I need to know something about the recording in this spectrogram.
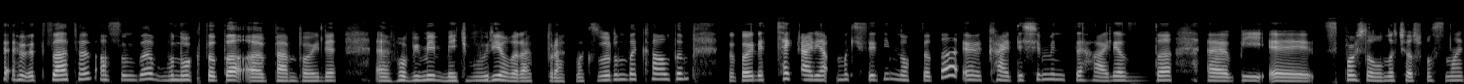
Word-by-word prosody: Evet, 200 -3 0
zaten 225 +3 +4
aslında 215 +3 -2
bu 205 +1 -6
noktada, 200 -1 +3
aaa, 165 -1 +4
ben, 175 -1 +4
böyle, 175 +1 0 0.4
eee, 175 0 +1
hobimi 195 +2 +1
mecburi 185 +3 +1
olarak 160 -2 0 0.2
bırakmak 160 0 -5
zorunda 230 +5 -1
kaldım 250 +1 -1 0.4
ve, - - -2
böyle, 195 +2 +5
tekrar 235 -5 +5
yapmak 215 +2 -1
istediğim 230 +3 -6
noktada, 205 - -1
eee, 210 -1 +2
kardeşimin 215 +4 -1
de 200 - +1
hâlihazırda, 185 0 -1 0.4
eee, 175 -2 +4
bir, 180 -2 0
eee, 160 -3 +4
spor 215 0 -2
salonunda 185 -2 -1
çalışmasından 185 +1 -4
195 Hz, 125 wpm, -26 LUFS, 175-215 Hz, 0.4 s, böyle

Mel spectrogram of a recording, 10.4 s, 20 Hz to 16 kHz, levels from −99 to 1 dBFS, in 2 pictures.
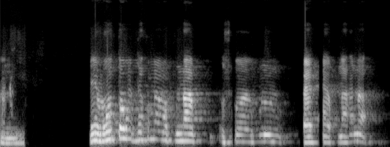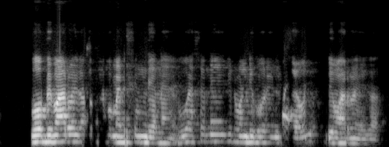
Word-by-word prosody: हाँ 135 - -4
जी। 120 0 -3 1.0
नहीं 185 - +8
वो 195 +4 +8
तो 245 - +11 0.2
देखो 195 +2 -4
मैं 215 - -7
अपना 180 -1 +3 0.5
उसको 145 +2 -9
उम, 160 +1 -3 0.4
बैठता 145 +1 0
है 140 - -5
अपना 145 +1 -8
है 165 - -9
ना? - - -2 0.8
वो 155 +1 +6
बीमार 160 +1 +6
होएगा 165 -1 -5
तो - - -21
उसको 155 0 -20
मेडिसिन 145 0 -3
देना 135 -2 -7
है, 125 - -15
वो 145 +4 -12
ऐसा 155 +2 -21
नहीं 165 0 -13
है 165 - -15
कि 170 - -24
ट्वेंटी 150 -2 -5
फोर 145 0 -12
इन 275 0 -12
टू 400 - -9
सेवेन 385 -6 -12
वो - - -33 0.2
बीमार 125 -2 -6
में 125 0 -11
होएगा। 110 -1 -22
155 Hz, 215 wpm, -19 LUFS, 140-165 Hz, 1.0 s, तो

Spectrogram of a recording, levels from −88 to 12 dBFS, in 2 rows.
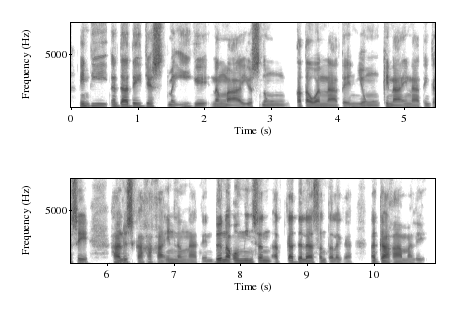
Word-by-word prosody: hindi 165 0 -3
nada-digest 135 -3 +2
maigi 125 -1 -5
ng 120 -1 -1
maayos 115 0 +1
nung 115 0 -12
katawan 120 -1 0
natin 115 +1 -3
'yong 110 -1 -7
kinain 115 -2 -2
natin 110 +2 -5
kasi 140 +4 +4 0.4
halos 130 0 +7
kakakain 120 -2 -2
lang 110 -1 -7
natin. 105 0 -7
Doon 155 +2 +6
ako 150 0 -1
minsan 130 -2 +1
at 135 - -2
kadalasan 125 -1 +3
talaga 115 -3 -6 0.3
nagkakamali. 105 -5 +1
120 Hz, 125 wpm, -24 LUFS, 115-130 Hz, 0.4 s, halos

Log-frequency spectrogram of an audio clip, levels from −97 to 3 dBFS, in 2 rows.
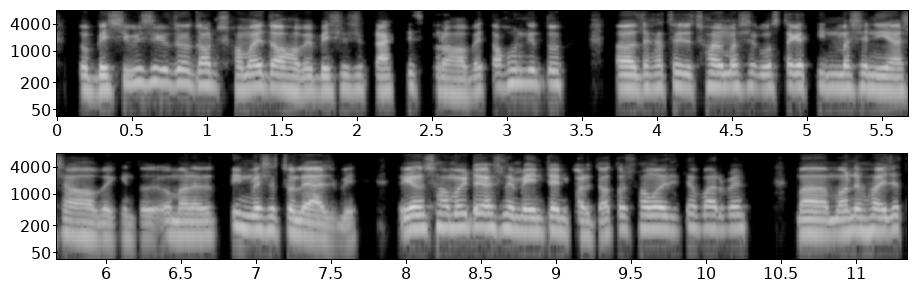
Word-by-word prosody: তো - - 0
বেশি, 145 0 +2
বেশি, 205 0 -3
ও - - -4 0.2
যখন 180 -1 +1
সময় 155 +3 +3
দেওয়া 150 -2 +6
হবে, 135 +1 -1
বেশি, 140 +2 -3
বেশি, 145 0 -9
প্র্যাকটিস 140 +5 0
করা 130 -2 -3
হবে 120 +3 -3
তখন 190 +4 -2
কিন্তু 190 -1 -3 0.4
আ - - +3
দেখা 155 0 -2
যাচ্ছে 170 - -4
যে - - -4
৬ 165 -1 +2
মাসের 165 0 -3
কোর্সটাকে 160 +1 +2
৩ 160 -2 -7
মাসে 155 0 -1
নিয়ে 140 -1 +3
আসা 135 0 -5
হবে 115 -1 -3
কিন্তু। 110 -2 -12 0.2
অ - - -1
মানে 125 0 0 0.2
৩ 195 -2 0
মাসে 160 -1 +2
চলে 130 -3 +4
আসবে। 100 -1 -4 0.3
এইখানে 170 +3 +6
সময়টাই 185 0 +4
আসলে 175 -1 0
মেইনটেইন 150 0 +4
করে। 130 -1 0
যত 130 - -3
সময় 170 0 +3
দিতে 170 +4 -6
পারবেন 175 0 -1 0.4
বা 140 - +4 0.2
মনে 145 +2 +2
হয় 155 -1 +3
যে - - -1
155 Hz, 250 wpm, -24 LUFS, 140-170 Hz, 0.4 s, দেওয়া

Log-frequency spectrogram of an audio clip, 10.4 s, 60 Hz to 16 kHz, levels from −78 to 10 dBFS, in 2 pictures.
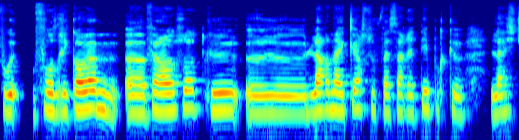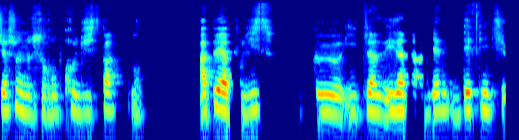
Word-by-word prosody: faut 375 - +3 0.2
faudrait 195 -2 0
quand 205 0 +9
même, 210 -5 +5
heu, 180 0 +2
faire 195 +1 +2
en 195 0 +6
sorte 215 +2 -3
que, 200 0 +3
heu, 175 -1 -1
l'arnaqueur 195 +2 +1
se 210 -2 -12
fasse 185 -1 -7
arrêter 180 +3 -4
pour 200 -1 -15
que 175 -3 -7 0.3
la 175 +1 -1
situation 195 +3 -4
ne 180 - -7
se 180 +1 -9
reproduise 180 0 -9
pas. 195 -1 -5
Donc - - -18 0.5
appeler 195 +4 +5
la 195 - +9
police 200 - -10 0.2
pour 185 - -46
qu'eux, 185 -3 -1
ils 180 -1 -13
int 185 -3 +1
ils 195 +5 +1
interviennent 195 0 -3
définitive 200 +1 -1
195 Hz, 190 wpm, -23 LUFS, 180-200 Hz, 0.5 s, quand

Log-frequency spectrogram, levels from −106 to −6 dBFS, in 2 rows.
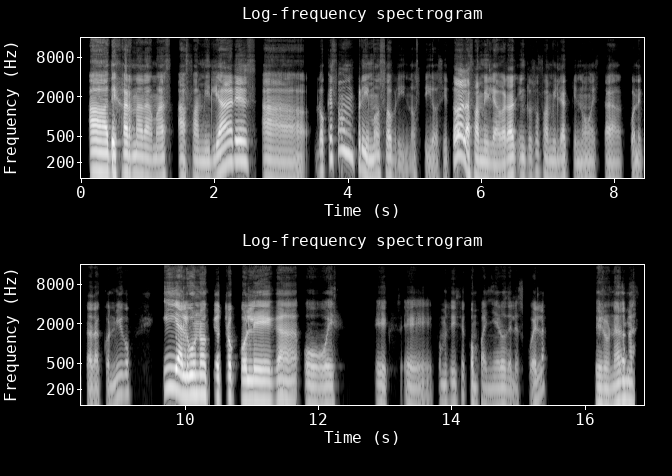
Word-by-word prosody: a 145 -1 +8
dejar 135 -1 +5
nada 120 -3 -1
más 115 +1 -5
a 115 -1 -5
familiares", 150 - +1
a 105 -1 -6
lo - - -9
que 230 - -5
son 280 -2 -3
primos, 120 -3 -4
sobrinos, 110 -7 -11
tíos - - -16
y - - -17
toda - - +3
la - - +4
familia, 100 -4 -4
¿verdad? 115 +6 0
Incluso 115 +3 -14
familia 110 0 -10
que 100 - -22
no 95 0 -12
está 100 -1 -13
conectada - - -11
conmigo 165 +8 -13 0.4
y 210 0 +3
alguno 165 -1 +6
que 155 - -1
otro 155 0 -3
colega 135 - +1
o 110 -2 -5
est 115 0 -10 0.5
eh 115 -3 -11 0.2
eh, 105 -3 -13
¿cómo 120 0 -16
se 130 - -15
dice? 130 +6 -19
compañero 105 0 -12
de 100 - -15
la - - -19
escuela, - - -14 0.7
pero 105 -2 -5
nada 125 +6 -3
más. 125 -2 -5
120 Hz, 155 wpm, -22 LUFS, 105-140 Hz, 0.7 s, a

